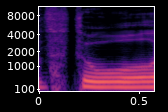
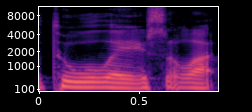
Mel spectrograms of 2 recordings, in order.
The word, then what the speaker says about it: Thule: And when you look into the Nazis and you look into the Thu or the Thule society, depending on what way you pronounce it, which is the veril society, when you go all into that stuff, that's all North Pole.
